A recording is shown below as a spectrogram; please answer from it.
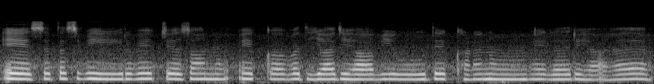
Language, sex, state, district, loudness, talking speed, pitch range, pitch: Punjabi, female, Punjab, Kapurthala, -17 LUFS, 120 wpm, 235-250 Hz, 245 Hz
